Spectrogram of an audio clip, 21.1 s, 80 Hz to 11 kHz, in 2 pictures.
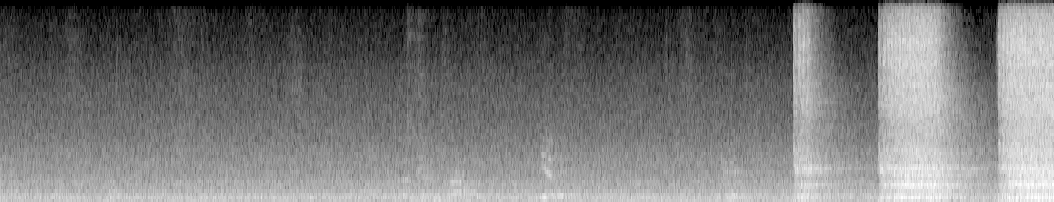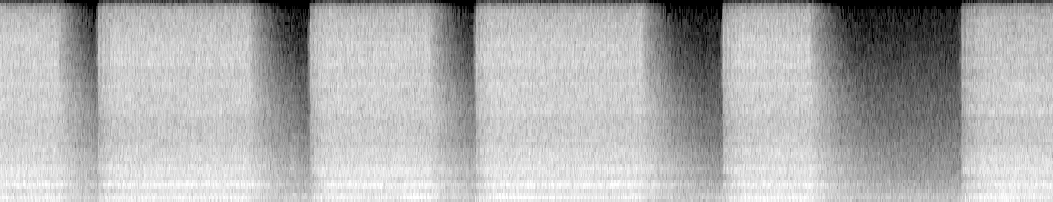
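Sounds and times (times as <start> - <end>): hydraulic pump buzzing: 7.9 - 19.3, 20.1 - 21.0.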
